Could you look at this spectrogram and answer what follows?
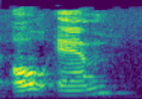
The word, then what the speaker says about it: Om: So this can be written either O-M or A-U-M, and you'll see it both ways. When one pronounces Om, the sound starts in the back of the mouth, ah, and then it goes, fills the mouth cavity, oo, and then it closes at the lips, mm.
